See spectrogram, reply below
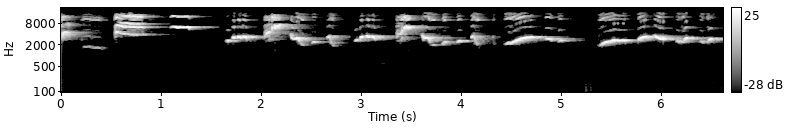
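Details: Oriental magpie-robin (kacer) training song for contest birds, rich in varied material: clear whistled phrases, rising and falling slurs and sharp high notes in quick bursts separated by short pauses.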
